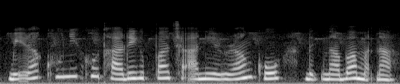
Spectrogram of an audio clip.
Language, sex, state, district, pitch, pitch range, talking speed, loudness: Garo, female, Meghalaya, West Garo Hills, 270 Hz, 240-295 Hz, 75 wpm, -12 LUFS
